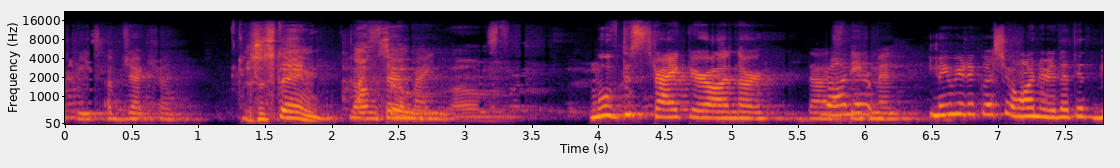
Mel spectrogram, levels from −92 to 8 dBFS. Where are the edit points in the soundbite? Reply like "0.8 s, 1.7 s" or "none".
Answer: 2.0 s, 4.2 s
